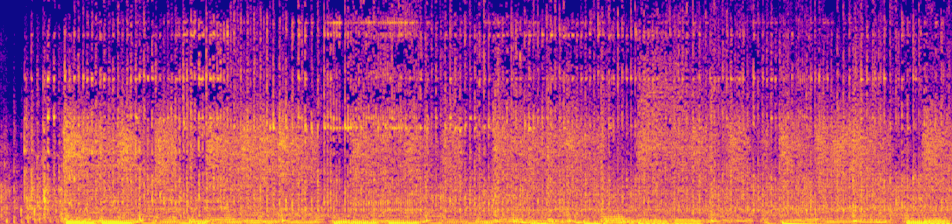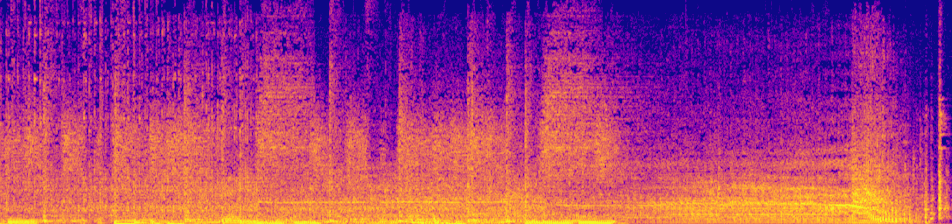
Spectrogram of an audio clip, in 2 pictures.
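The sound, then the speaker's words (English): A power drill bores one of many holes, loud and steady, with a rapid hammering rhythm running throughout. Near the end the motor's pitch shifts and whines before the drilling stops. “You want to drill one?”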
